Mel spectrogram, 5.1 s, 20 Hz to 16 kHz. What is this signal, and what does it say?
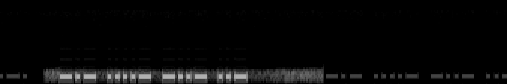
Morse code, heard as a keyed tone, about 30 wpm, 370 Hz. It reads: K4XU
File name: contests / CW-SS-k5tr- -2100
